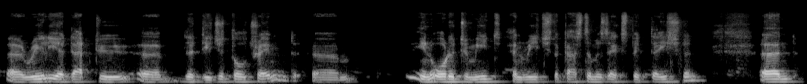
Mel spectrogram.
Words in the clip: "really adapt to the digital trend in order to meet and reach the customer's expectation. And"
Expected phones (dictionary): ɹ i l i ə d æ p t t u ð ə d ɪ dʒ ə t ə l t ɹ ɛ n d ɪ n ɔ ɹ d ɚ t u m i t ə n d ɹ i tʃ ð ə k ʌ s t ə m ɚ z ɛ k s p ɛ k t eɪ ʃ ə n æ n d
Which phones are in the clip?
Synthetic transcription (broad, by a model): ɹ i l i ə d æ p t t u ð ə d ɪ dʒ ə t ə l t ɹ ɛ n d ɪ n ɔ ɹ d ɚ t u m i t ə n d ɹ i tʃ ð ə k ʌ s t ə m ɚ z ɛ k s p ɛ k t eɪ ʃ ə n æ n d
